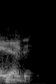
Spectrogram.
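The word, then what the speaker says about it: Cadeyrn: It's Caden Neville, mate. It's pretty simple. Caden. 2 syllables.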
